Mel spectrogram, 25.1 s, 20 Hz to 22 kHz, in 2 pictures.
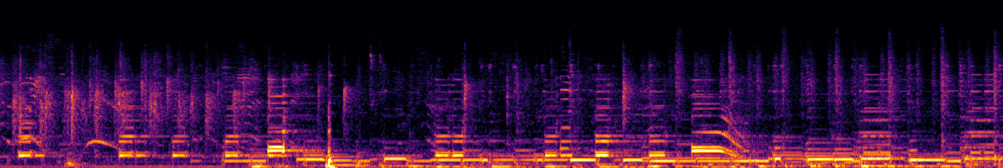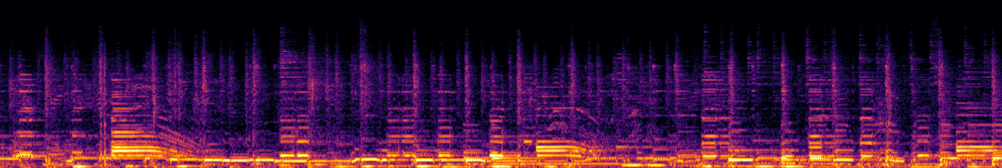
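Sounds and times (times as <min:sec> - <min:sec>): jazz band playing: 0:01.4 - 0:25.0.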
